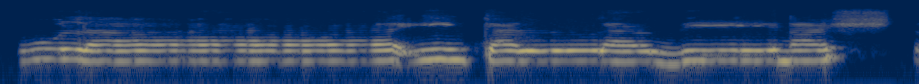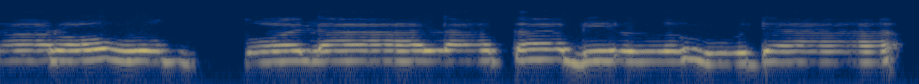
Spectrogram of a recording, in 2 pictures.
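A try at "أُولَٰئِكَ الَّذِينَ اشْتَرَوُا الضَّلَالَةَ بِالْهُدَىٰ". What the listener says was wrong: Ketika zal, ya berhati-hati. Ulaikal ladzi, nggak mau tebal, nggak ladzi. Ladzi.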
